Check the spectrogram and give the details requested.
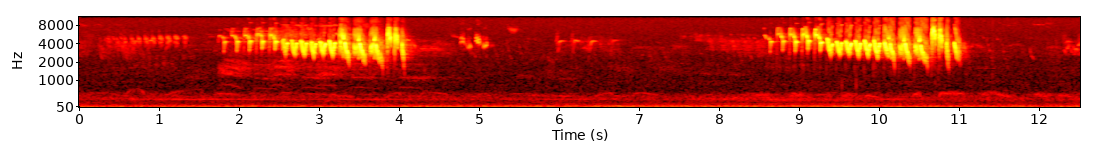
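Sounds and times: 
common chaffinch Fringilla coelebs calls and descending trill: 0:01.8 - 0:05.1, 0:08.6 - 0:11.1.

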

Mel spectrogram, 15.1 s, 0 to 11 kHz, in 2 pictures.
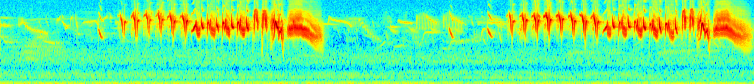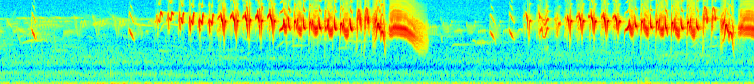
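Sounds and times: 
common chaffinch Fringilla coelebs singing: 0:00.0 - 0:15.0.

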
